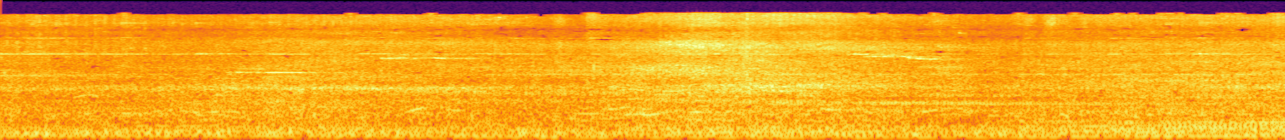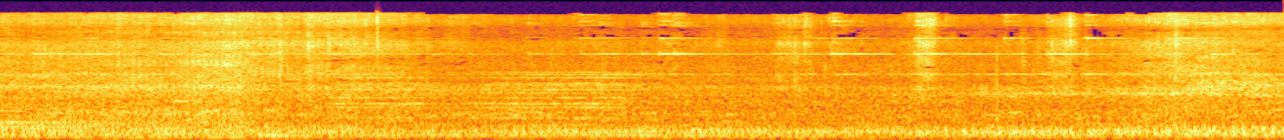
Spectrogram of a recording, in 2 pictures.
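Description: Street traffic on a busy town road: motorcycles and scooters passing in a steady low rumble, with people's voices in the background.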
